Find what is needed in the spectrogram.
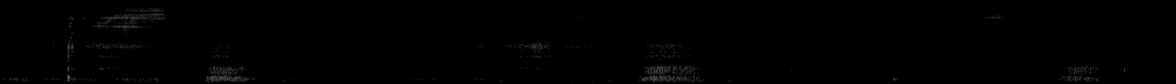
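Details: Adult woman (a mother) asleep with curlers, dog nearby: slow, rough, fluttering snores on each breath, about 14 a minute, in a quiet room; snoring.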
